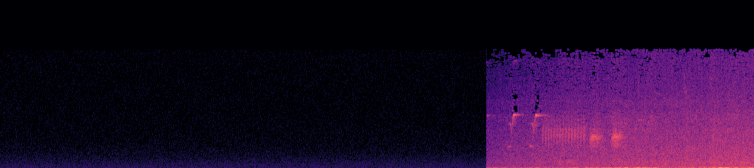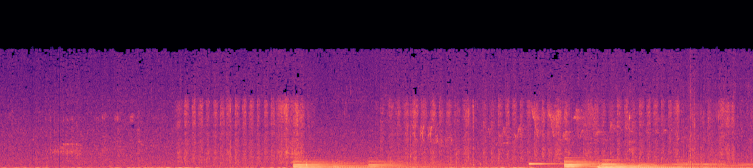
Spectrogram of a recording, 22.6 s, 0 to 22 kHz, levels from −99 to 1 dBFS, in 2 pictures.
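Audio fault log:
11.75–12.29 s and 21.56–22.09 s: loose connector crackle. Each burst lasts about half a second. A worn or dirty contact is shifting and rapidly making and breaking. The signal is chopped, so it sounds like irregular scratching and crackle.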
